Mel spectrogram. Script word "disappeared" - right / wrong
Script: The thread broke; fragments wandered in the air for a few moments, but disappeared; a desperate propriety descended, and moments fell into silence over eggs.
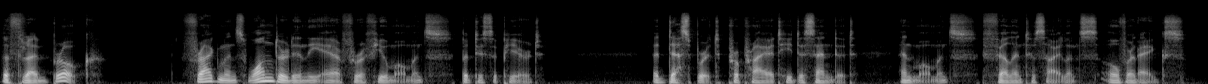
right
